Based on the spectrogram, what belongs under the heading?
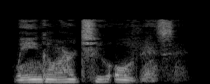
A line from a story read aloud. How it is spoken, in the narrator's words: I whispered to him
